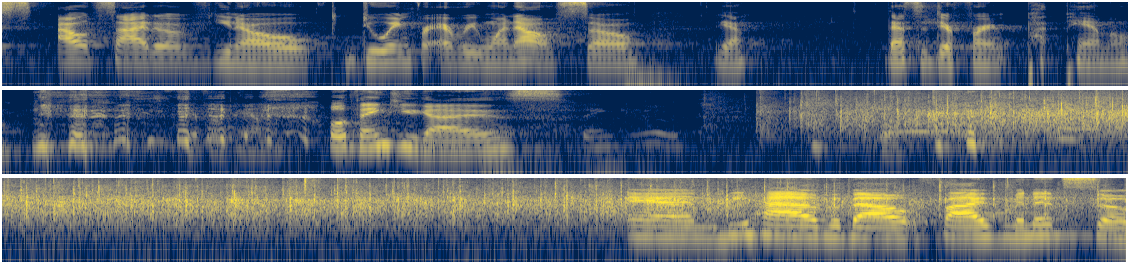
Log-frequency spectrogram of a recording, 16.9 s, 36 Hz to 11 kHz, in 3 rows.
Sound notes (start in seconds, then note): 5.9 panelist laughing; 9.3 audience applauding and cheering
